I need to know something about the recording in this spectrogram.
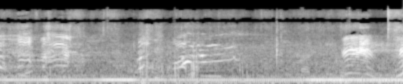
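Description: Young people's voices calling and shouting across an open field in short bursts, over a steady low hum.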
